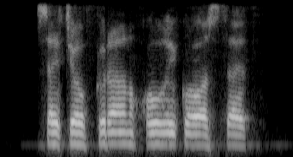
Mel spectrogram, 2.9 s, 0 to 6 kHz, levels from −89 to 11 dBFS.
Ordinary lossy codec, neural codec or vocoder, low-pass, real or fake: AAC, 48 kbps; codec, 24 kHz, 3 kbps, HILCodec; 5.4 kHz; fake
